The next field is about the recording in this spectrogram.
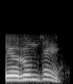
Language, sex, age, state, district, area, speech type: Nepali, male, 45-60, West Bengal, Kalimpong, rural, conversation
